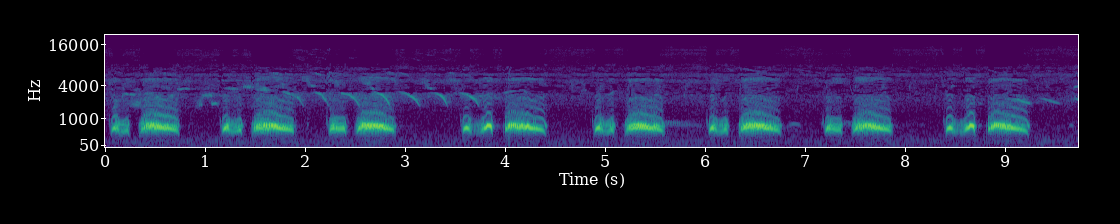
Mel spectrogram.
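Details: Spotted dove in a bird trap set with bare bait, 15 August 2020, cooing steadily. About eight phrases, each a clipped double note leading into a longer throaty coo, repeated roughly every second with brief pauses.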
